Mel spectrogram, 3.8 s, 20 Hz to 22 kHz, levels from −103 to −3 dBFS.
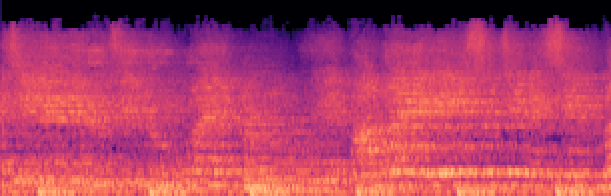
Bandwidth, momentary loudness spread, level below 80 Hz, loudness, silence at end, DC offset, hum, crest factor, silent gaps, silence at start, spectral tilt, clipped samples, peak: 14.5 kHz; 5 LU; -42 dBFS; -21 LUFS; 0 s; under 0.1%; none; 16 dB; none; 0 s; -4.5 dB/octave; under 0.1%; -6 dBFS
